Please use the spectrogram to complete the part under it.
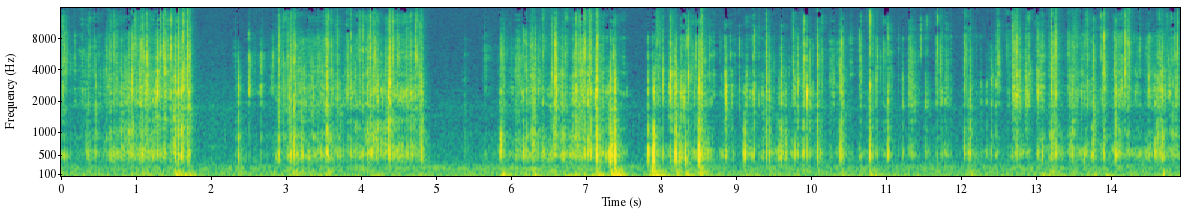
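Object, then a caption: Molded plastic foot massage board with nubs. A long white hollow molded plastic foot massage board, covered in rounded plastic nubs around a central dome, is tapped and scratched across its nubs with long acrylic nails. Rapid, dense clicking and scraping with a bright, hollow plastic tone runs almost continuously, with brief pauses near 2, 5 and 7.8 seconds.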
